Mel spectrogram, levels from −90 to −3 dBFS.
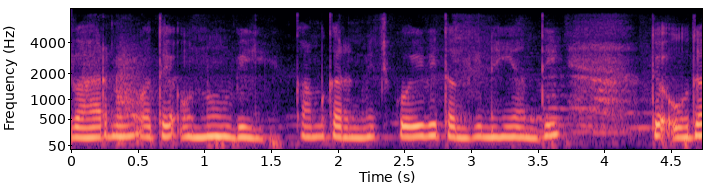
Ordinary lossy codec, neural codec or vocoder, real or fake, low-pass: AAC, 48 kbps; none; real; 7.2 kHz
